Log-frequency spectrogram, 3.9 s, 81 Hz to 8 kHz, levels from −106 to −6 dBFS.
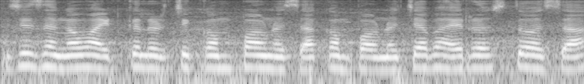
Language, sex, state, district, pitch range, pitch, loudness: Konkani, female, Goa, North and South Goa, 180-195 Hz, 190 Hz, -13 LUFS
